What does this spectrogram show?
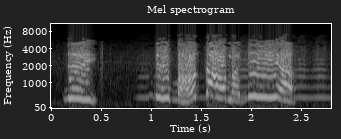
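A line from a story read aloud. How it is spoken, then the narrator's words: Alarmed woman shouting. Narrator (Vietnamese): Mụ biến sắc la lên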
